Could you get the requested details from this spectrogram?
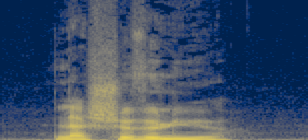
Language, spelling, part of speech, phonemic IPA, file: French, chevelure, noun, /ʃə.v(ə).lyʁ/, Fr-chevelure.ogg
- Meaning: 1. head of hair 2. tail (of a comet)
